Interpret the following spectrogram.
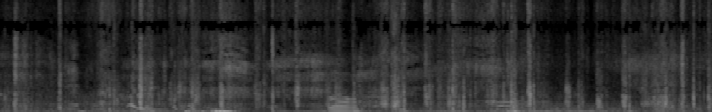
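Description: Footsteps in packed snow, a steady run of short crunches. A low thump comes about three seconds in, and a brief voice-like call, falling in pitch, a couple of seconds later.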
